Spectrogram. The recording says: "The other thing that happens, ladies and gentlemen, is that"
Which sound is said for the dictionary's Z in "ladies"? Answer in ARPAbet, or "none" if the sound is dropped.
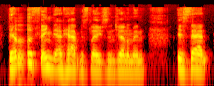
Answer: Z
